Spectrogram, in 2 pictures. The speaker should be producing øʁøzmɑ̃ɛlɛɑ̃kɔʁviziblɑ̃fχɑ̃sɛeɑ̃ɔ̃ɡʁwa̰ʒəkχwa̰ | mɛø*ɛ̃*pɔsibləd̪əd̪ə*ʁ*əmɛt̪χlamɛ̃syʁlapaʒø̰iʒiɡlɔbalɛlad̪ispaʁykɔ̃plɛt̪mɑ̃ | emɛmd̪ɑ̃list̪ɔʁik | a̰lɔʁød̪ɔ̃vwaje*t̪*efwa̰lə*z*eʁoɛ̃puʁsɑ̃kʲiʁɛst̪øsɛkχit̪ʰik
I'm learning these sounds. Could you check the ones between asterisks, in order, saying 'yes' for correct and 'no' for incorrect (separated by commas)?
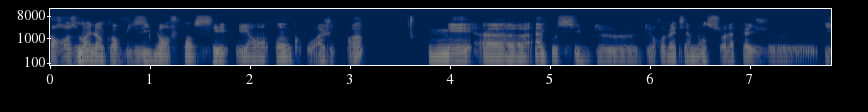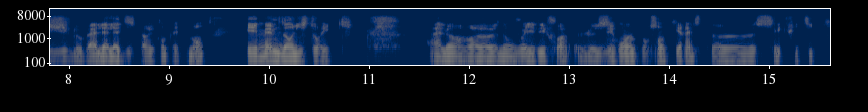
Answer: yes, yes, no, yes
